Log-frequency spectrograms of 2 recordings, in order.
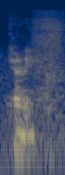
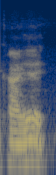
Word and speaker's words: Kanye: bit trying kanye oh i'm from ohio we say kenny that's how we pronounce that well i don't care where you're from you pronounce my name kanye kanye like kanye rogers i lived in the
